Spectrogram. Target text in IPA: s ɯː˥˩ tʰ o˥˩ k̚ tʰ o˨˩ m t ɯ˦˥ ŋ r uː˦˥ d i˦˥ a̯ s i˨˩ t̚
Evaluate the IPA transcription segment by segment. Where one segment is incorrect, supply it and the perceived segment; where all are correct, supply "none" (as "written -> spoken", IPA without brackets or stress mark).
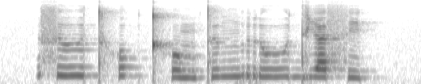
none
